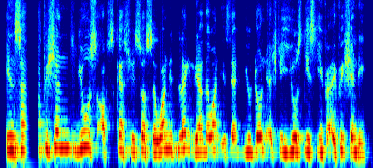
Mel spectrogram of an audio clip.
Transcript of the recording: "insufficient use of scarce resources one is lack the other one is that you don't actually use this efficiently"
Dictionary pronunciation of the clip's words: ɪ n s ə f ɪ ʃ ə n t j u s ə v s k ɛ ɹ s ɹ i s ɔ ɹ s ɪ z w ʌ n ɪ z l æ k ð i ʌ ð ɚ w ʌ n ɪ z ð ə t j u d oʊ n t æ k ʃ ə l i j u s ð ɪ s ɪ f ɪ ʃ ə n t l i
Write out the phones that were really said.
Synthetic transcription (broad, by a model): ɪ n s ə f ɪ ʃ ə n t j u s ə f s k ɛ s ɹ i s ɔ s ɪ w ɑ n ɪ s l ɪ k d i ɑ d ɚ w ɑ n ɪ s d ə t j u d oʊ n t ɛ k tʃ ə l i j u s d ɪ s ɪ f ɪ ʃ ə n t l i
